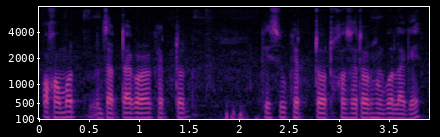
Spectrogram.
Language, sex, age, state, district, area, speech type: Assamese, male, 18-30, Assam, Majuli, urban, spontaneous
